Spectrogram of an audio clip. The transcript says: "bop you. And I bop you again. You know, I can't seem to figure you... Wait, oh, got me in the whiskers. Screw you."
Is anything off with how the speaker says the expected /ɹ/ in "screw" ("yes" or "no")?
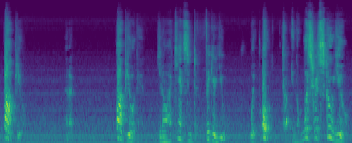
yes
